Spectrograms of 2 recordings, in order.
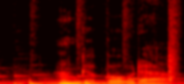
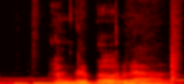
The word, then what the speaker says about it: Angrboda: In English, it is normally said as Angrboda, Angrboda, or Angrboda.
